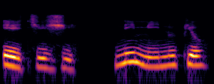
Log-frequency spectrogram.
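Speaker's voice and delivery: usual speaking voice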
